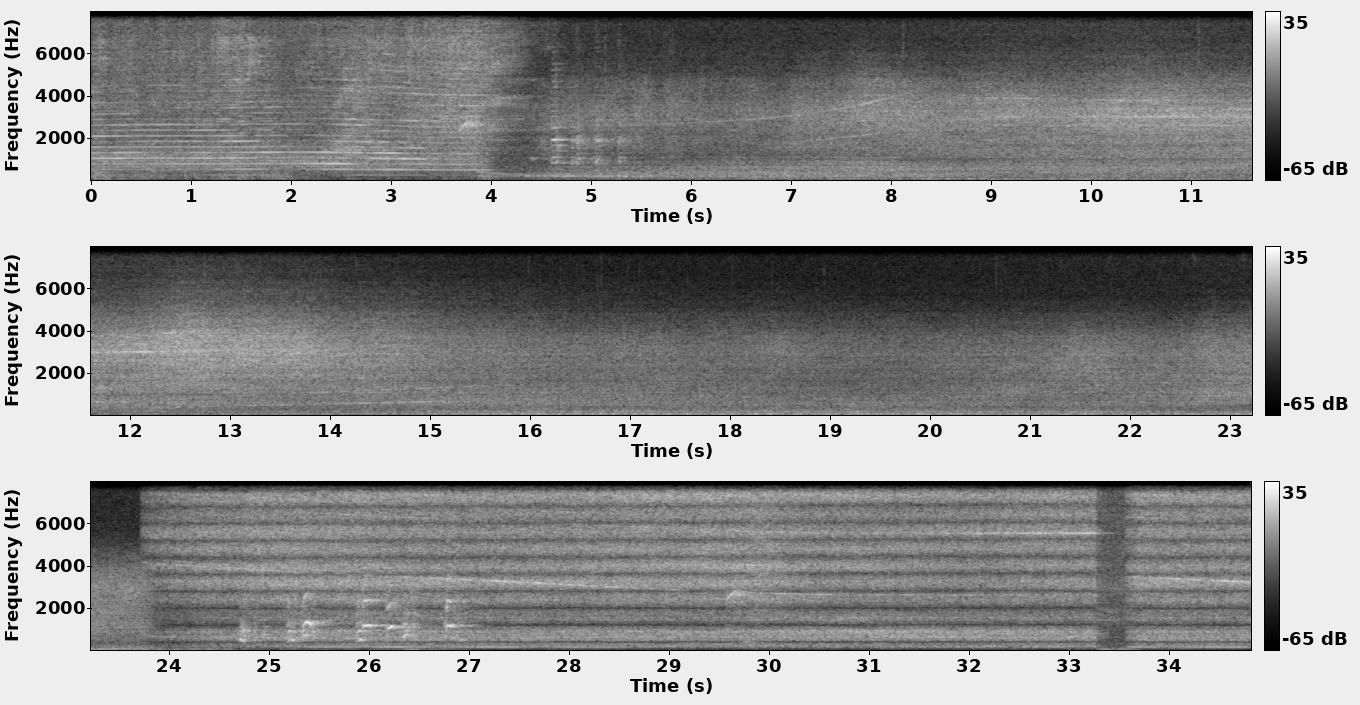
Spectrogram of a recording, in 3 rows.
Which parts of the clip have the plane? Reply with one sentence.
The plane can be heard from 0.0 to 34.7 s.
